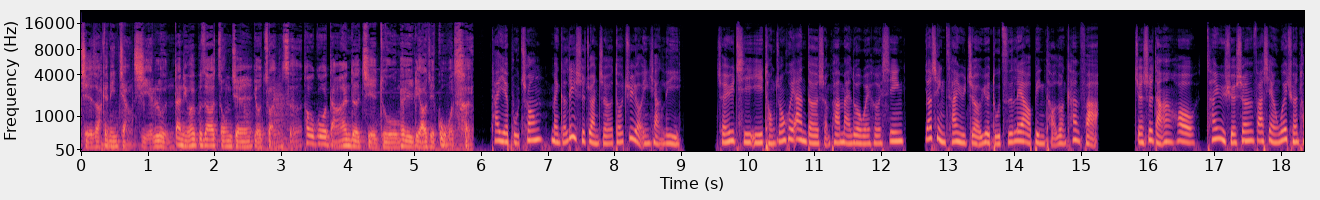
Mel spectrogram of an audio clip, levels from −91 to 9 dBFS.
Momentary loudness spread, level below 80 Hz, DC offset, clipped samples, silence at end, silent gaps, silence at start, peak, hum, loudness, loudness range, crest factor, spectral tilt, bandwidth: 5 LU; -40 dBFS; under 0.1%; under 0.1%; 0 s; 9.07-9.48 s, 12.41-12.62 s, 15.29-15.78 s; 0 s; -6 dBFS; none; -20 LUFS; 1 LU; 14 dB; -5.5 dB/octave; 16.5 kHz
